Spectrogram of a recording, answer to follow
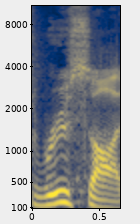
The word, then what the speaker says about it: Russo: Russo, Yanze Pierre are the two guys I'm looking to potentially help with that. So it's Russo, not Russo for, right?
